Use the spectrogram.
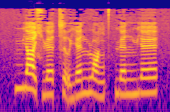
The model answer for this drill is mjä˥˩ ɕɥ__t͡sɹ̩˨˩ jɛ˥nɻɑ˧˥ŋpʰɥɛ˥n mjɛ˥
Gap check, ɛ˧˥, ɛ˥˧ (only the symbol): ɛ˧˥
